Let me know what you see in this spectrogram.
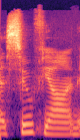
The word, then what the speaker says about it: Sufjan: Yeah, Sufjan. It's like Suf and then Yon.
